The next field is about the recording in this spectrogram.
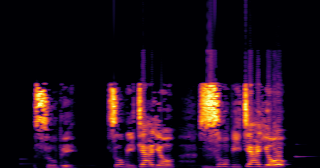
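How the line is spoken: Child's loud cheering shout. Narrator (Chinese): 我的小主人大声的对我喊

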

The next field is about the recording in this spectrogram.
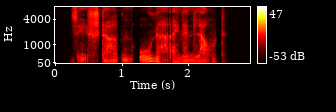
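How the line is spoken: Murmuring. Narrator (German): murmelte der Chimerier

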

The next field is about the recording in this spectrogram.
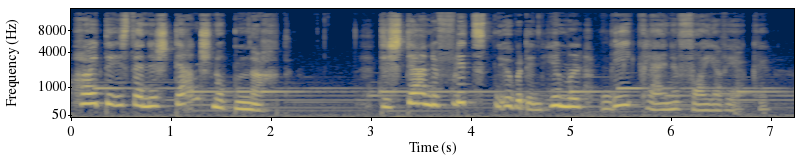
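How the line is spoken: Excited. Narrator (German): sagte Henry aufgeregt

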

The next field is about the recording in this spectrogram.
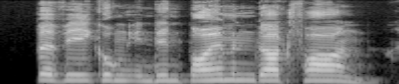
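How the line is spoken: Calling downward. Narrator (German): rief die Elfe nach unten

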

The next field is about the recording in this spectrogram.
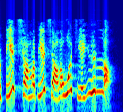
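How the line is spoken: Loud shout. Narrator (Chinese): 小凤的堂妹大喊说

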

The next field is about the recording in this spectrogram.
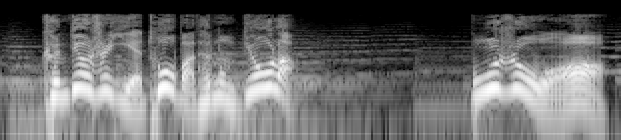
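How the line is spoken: Angry shout. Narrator (Chinese): 松鼠生气的喊道

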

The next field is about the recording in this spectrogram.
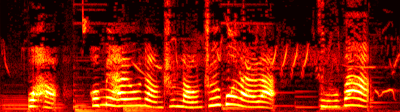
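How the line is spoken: Loud shout. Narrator (Chinese): 爱就大声的喊着

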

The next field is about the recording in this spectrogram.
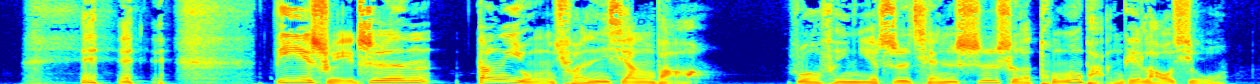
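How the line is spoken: Old beggar, slight smile. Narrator (Chinese): 老乞丐微微一笑的说道

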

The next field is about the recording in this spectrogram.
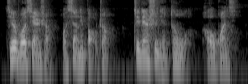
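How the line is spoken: Trembling voice. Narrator (Chinese): 那位牙医声音颤抖的说

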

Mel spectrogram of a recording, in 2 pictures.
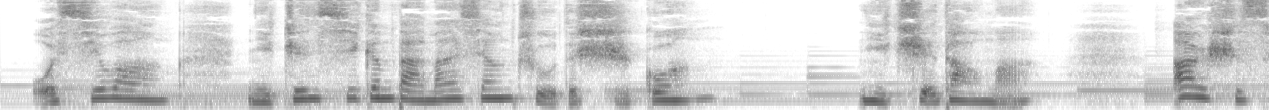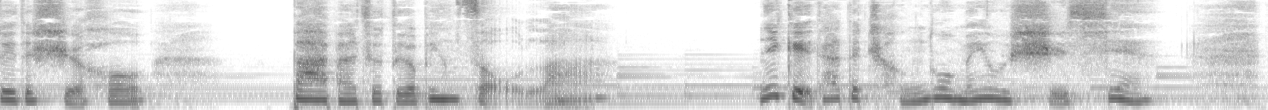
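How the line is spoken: Choked-up elderly woman. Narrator (Chinese): 七十岁的阿姨哽咽着对十八岁的自己说

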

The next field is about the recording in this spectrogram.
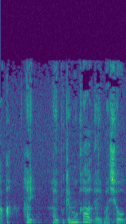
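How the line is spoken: Plain. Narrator (Japanese): って言って

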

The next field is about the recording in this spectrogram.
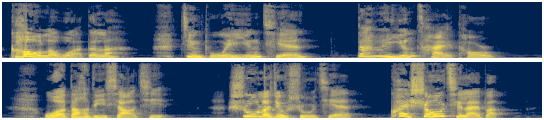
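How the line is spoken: Laughing. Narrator (Chinese): 凤姐儿 向众人笑道

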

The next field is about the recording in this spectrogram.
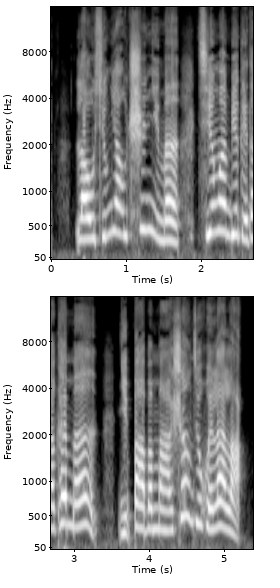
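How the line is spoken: Frantic shouting. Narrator (Chinese): 八哥小姐 拼命叫

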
